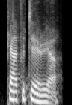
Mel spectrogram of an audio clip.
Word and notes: cafeteria: Indian

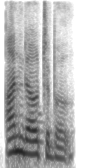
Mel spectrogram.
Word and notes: undoubtable: Indian

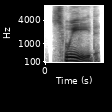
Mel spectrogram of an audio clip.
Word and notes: Swede: American English

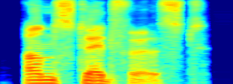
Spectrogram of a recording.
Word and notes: unsteadfast: British English

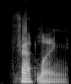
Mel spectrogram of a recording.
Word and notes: fatling: American English

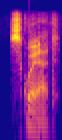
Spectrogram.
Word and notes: squit: American English

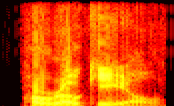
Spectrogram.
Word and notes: parochial: American English

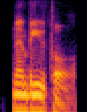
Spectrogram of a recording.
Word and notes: Nembutal: British English

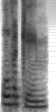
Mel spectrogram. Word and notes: overcame: Indian

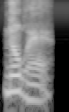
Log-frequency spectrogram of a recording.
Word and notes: nowhere: Indian

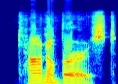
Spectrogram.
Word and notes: toneburst: American English

